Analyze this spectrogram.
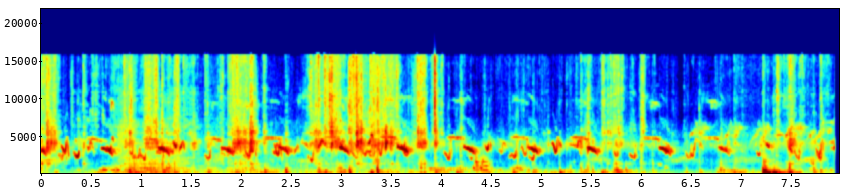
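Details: Many grey francolin chicks feeding together, known locally as dakhni teetar, make a dense chorus of overlapping short falling peeps, with rustling and a loud thump near the end.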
